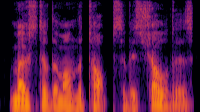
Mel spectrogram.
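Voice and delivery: ordinary delivery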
